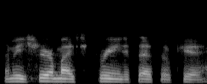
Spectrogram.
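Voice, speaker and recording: A man informally chairing a group teleconference, talking in a halting, rambling way. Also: mid-range voice, little pitch movement, no room sound. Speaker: meeting chair. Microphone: teleconference call. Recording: dull, lo-fi conference call audio.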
